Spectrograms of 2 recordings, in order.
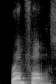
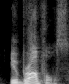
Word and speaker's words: New Braunfels: I got a good high school program I'm butcher the last name Ron follis oh New Braunfels blue Braunfels thank you 120 gas pumps and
